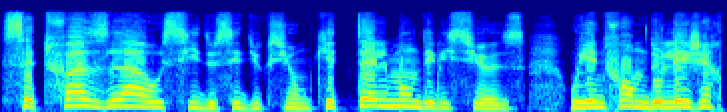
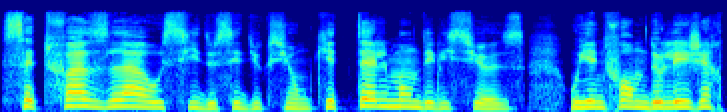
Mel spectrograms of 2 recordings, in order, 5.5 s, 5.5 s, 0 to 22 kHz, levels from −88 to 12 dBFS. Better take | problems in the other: second | distortion; slight; 6% of the sound clipped

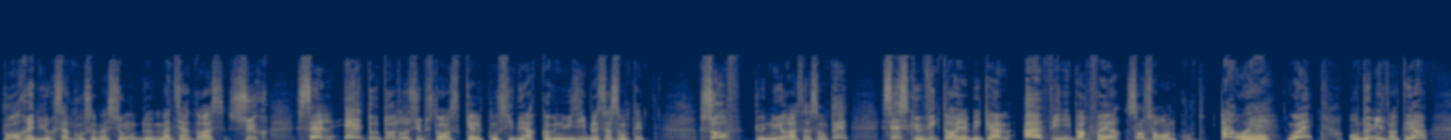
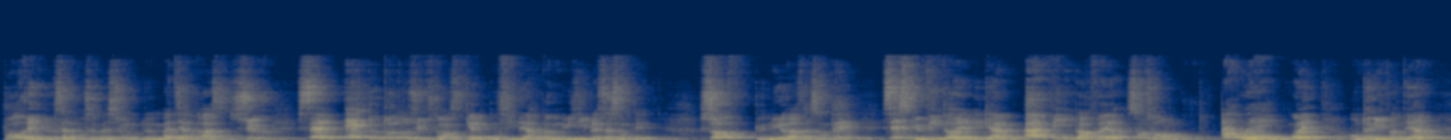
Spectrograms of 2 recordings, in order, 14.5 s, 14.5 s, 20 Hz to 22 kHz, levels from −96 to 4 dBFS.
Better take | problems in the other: first | off-mic speech; far // room echo; noticeable; dies away in 0.8 s

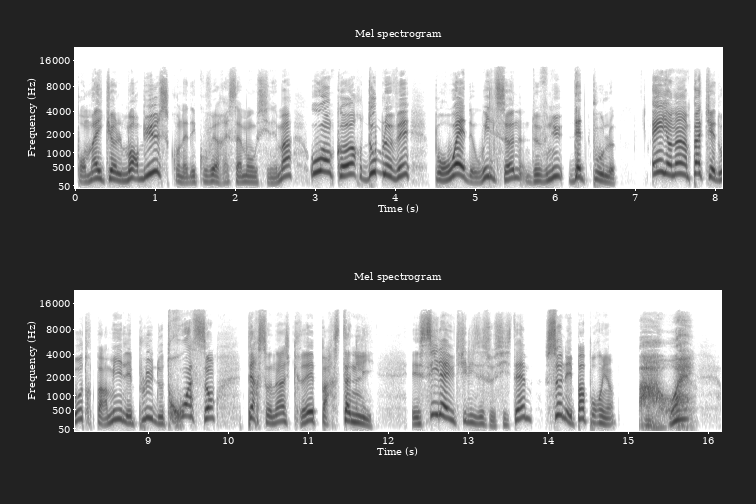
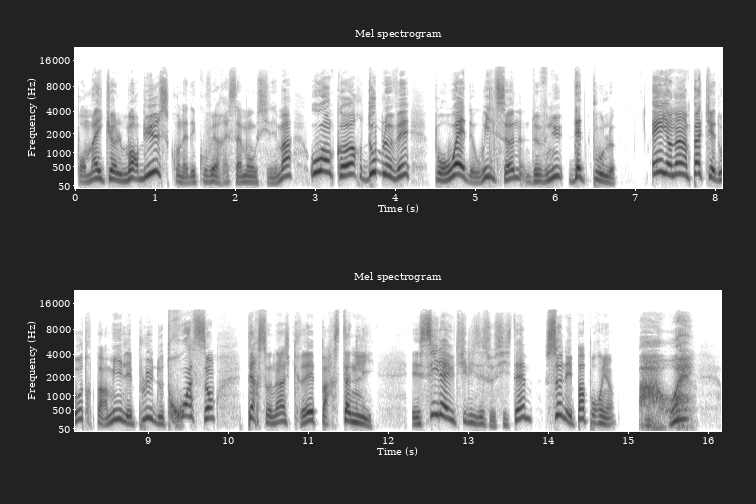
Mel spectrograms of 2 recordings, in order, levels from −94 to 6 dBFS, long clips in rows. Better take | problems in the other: neither | none

